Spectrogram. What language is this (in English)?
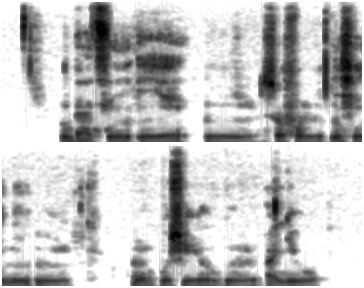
Yoruba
